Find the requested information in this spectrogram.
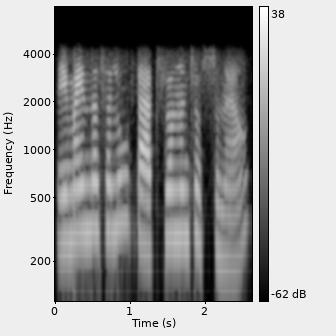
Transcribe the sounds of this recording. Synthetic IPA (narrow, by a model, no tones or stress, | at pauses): e̞ːmɐjind̪ɐsɐluʈaːpslo̞ːnuɲt͡ʃiʋɐst̪unːajaː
